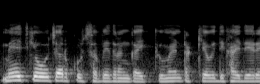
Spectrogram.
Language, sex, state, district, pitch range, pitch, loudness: Hindi, male, Uttar Pradesh, Shamli, 145-170 Hz, 150 Hz, -17 LUFS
